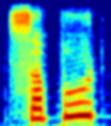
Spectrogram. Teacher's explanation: Port మీద ఒత్తు ఉంటుంది. In support, su is pronounced lightly, not like the u name ju or the short u, and port has the stress.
